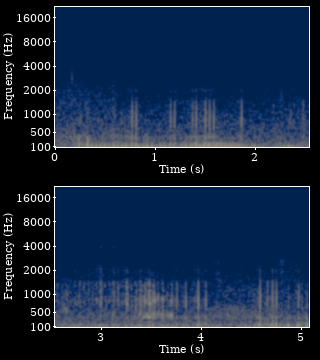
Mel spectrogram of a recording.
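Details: A domestic kitten named Yumak purring in a low, even rumble as he is massaged, with faint scratching and rubbing sounds of fur being stroked.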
